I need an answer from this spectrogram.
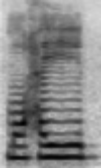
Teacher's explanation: Muhitun dibaca muhit. Huruf to dibaca sukun dan memantul. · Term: qalqalah kubro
